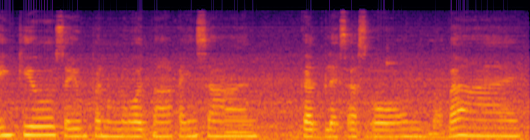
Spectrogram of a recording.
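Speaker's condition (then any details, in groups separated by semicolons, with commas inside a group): No condition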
